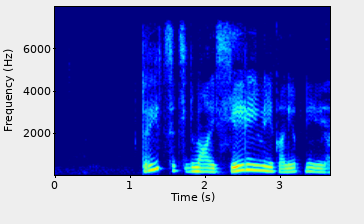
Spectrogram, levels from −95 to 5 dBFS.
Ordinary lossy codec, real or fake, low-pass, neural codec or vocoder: none; fake; 7.2 kHz; codec, 16 kHz, 1 kbps, FunCodec, trained on LibriTTS, 50 frames a second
